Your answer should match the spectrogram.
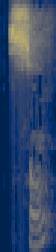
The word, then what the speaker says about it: sont: Les deux mots qu'il fallait trouver sont son, S-O-N-T, et son, S-O-N.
